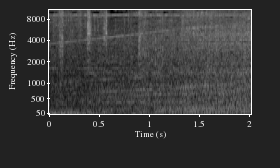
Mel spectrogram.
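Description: Cinematic riser sound effect for an animated logo sting: a dense rumble with a thin whine climbing slowly in pitch.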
